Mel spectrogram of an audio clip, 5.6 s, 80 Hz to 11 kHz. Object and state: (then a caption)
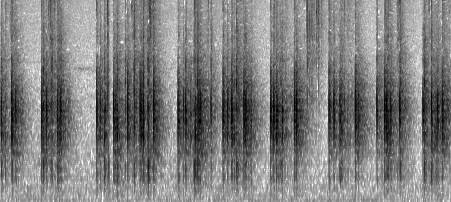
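Cardboard makeup palette box. Very long blue nails tap on a small, flat, white cardboard eyeshadow palette box held in the hands. Quick bursts of dry, papery taps centered around 1 kHz repeat in short clusters separated by brief pauses, with bright clicky edges and almost no low end.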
